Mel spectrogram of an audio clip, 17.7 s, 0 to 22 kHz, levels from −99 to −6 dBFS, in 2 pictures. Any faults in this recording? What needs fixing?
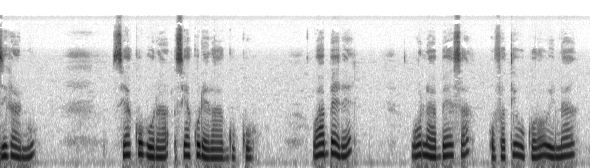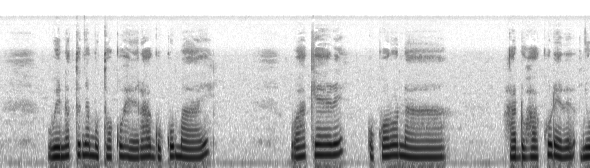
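Nothing in the signal needs fixing; level, continuity and timing hold steady throughout, with no technical fault to correct.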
